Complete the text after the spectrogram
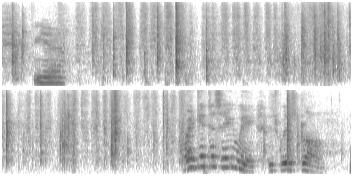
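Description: Small objects click and tap as hands work on fabric.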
